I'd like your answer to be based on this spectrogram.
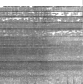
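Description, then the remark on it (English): A wind-up mechanical alarm clock bell rings continuously, a dense, metallic rattling clang that stays loud for the whole moment without pause. “I, I was going to try and wind it up and see if I could set it off, but a lot of other things didn't go right this morning, so I didn't even get time to like play with this clock.”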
